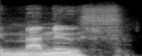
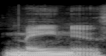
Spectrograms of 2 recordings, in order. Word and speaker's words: Maynooth: factors kim says exactly manuth you are saying it right it's not pronounced maynooth says leslie so a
